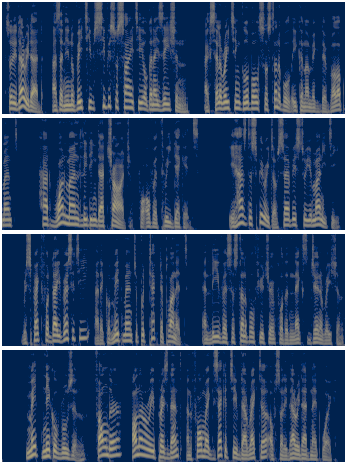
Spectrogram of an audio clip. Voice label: english african documentaries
